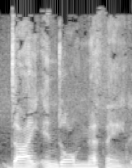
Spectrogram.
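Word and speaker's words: diindolylmethane: Now, some additional things for reducing the aging process would include a chemical that's found in cruciferous vegetables, and it's abbreviated DIM, D-I-M, or dionylmethyl, I'm sorry, I always mispronounce this, even myself after all these years, is diindolmethane. I got to say it slow, not three times fast.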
